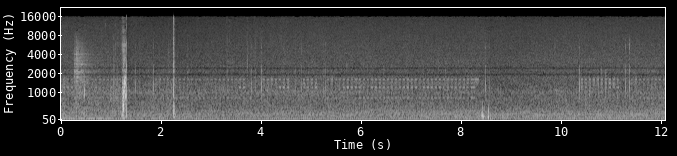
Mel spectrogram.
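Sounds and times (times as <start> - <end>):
diesel engine idling: 0.0 - 12.0
dashboard button clicks: 1.1 - 2.6.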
